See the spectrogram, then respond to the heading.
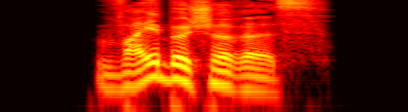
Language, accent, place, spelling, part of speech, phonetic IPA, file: German, Germany, Berlin, weibischeres, adjective, [ˈvaɪ̯bɪʃəʁəs], De-weibischeres.ogg
- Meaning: strong/mixed nominative/accusative neuter singular comparative degree of weibisch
